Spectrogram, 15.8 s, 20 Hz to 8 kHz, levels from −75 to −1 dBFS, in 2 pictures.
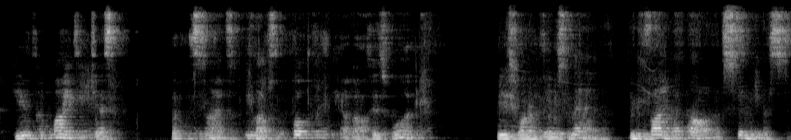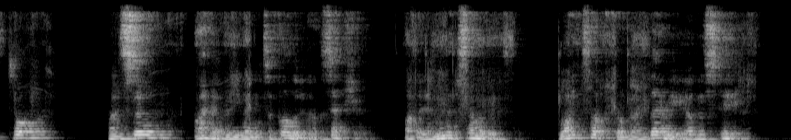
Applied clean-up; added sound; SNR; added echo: neural mask model DeepFilterNet 3.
